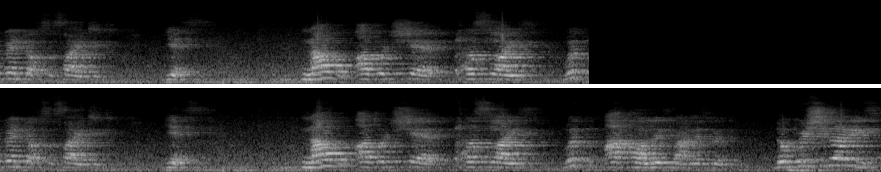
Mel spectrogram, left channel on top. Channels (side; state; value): left; drops out; at 5.9 s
